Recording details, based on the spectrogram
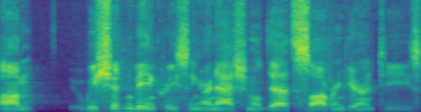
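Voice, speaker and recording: At a moderate pace, a man uses a medium pitch and fairly even intonation in a dry, close sound with no echo. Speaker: company managing director presenting at conference. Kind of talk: conference presentation. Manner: halting, many fillers.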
